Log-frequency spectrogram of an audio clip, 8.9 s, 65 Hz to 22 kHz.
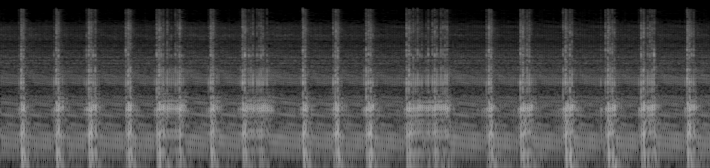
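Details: Jawa 250 type 592 two-stroke, running poorly after a full overhaul. Sharp pops about twice a second with uneven surging between them, a lean engine struggling; air leak, while a leaking carburetor float was also suspected.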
